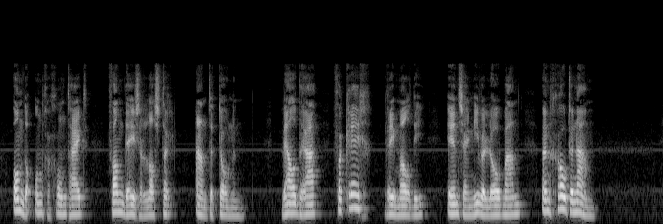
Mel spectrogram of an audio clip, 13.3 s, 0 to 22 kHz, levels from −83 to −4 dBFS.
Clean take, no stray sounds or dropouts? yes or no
yes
